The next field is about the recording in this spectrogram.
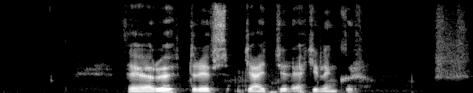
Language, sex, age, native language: Icelandic, male, 60-69, Icelandic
